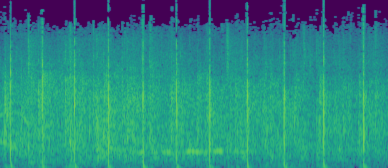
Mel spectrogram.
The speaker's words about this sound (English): So we got one of the greatest historians in the Fort Lauderdale Southeast Regional area here tonight. Let's give Tom a round of applause.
